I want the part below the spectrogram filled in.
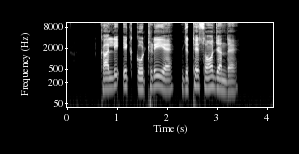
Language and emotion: Punjabi, neutral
